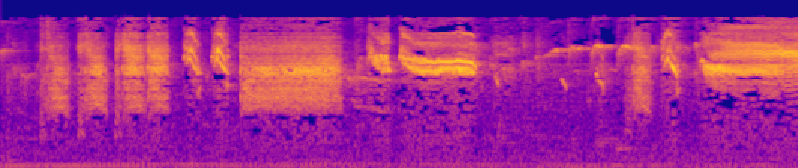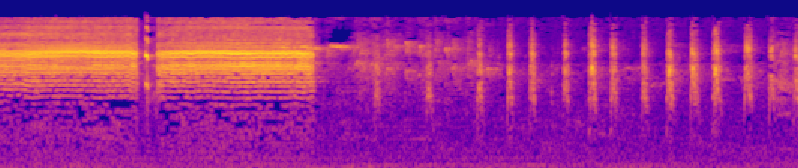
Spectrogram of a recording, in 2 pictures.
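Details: Streaked weaver song played as a lure recording to stimulate caged birds to sing in Indonesia: rapid dry ticking series, long buzzy sustained trills and rising whistles, ending in a steady run of sharp clicks.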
